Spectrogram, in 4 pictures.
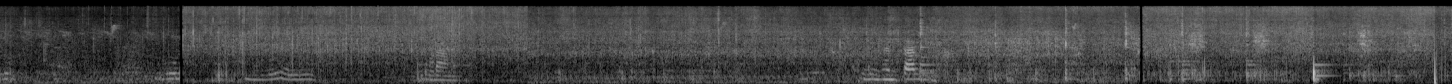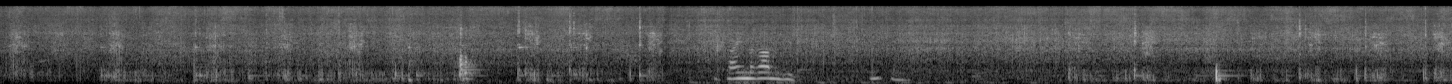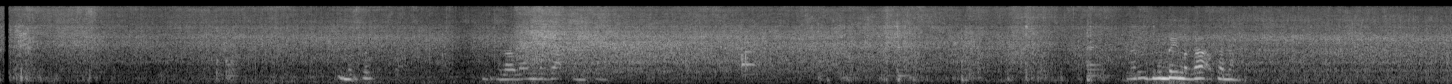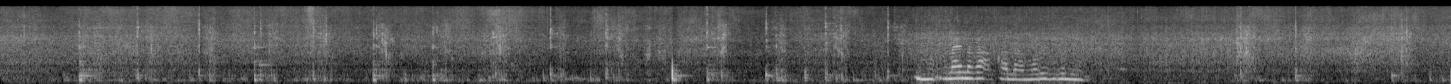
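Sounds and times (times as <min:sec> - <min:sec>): vegetables sizzling in oil: 0:00.0 - 0:58.0
metal spatula scraping pan: 0:09.0 - 0:21.3, 0:24.8 - 0:29.5, 0:44.2 - 0:52.9, 0:55.8 - 0:58.0.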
